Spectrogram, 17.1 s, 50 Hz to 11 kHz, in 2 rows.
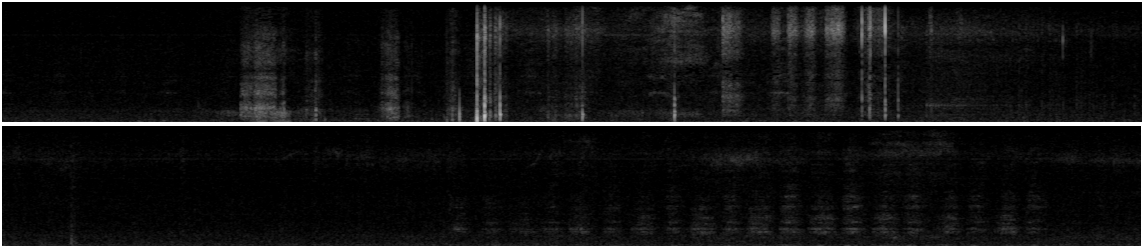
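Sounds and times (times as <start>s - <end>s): scraping rustles: 1.8s - 8.6s.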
